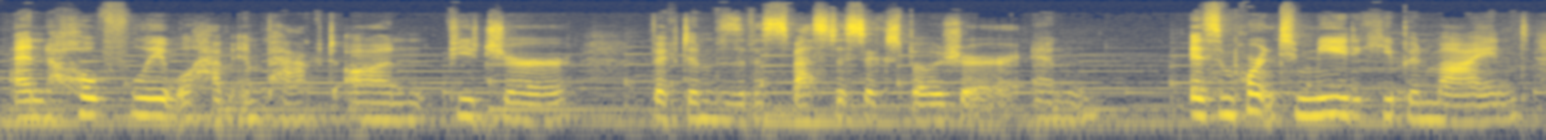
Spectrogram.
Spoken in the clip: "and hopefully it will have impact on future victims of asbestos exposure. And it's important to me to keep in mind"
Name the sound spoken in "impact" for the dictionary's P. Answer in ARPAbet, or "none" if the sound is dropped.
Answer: P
